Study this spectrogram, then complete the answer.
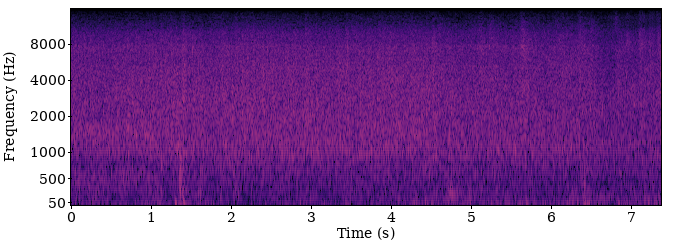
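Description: Steady, dense wash of rain with gusting wind, a continuous broadband roar with a brief louder knock near the start and no voices.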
